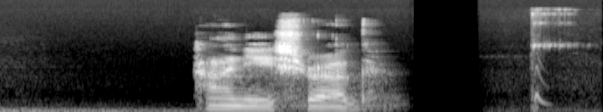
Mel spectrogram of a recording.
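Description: A young man exclaims excitedly close to a microphone.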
